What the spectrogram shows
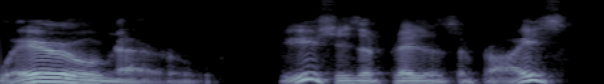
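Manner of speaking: put-on, very deep, low snake voice. Voicing a snake character, very deep voice. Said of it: "imagine me doing a very deep voice".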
